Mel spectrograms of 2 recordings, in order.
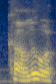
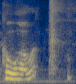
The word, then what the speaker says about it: kalua: Oh, kalua pig, not koala.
